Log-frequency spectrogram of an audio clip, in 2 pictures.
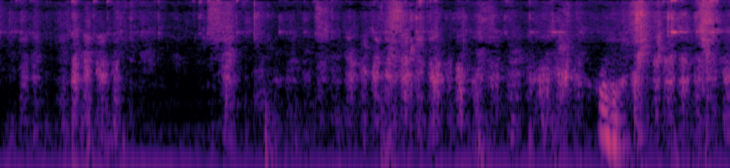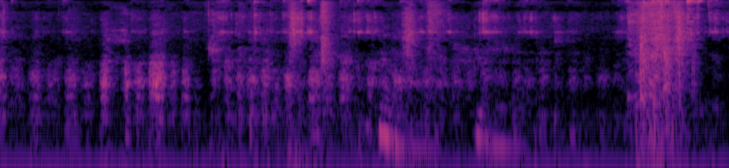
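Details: Shadow the German Shepherd and Poppy the Chihuahua squabbling over their owner, irritated grumbling as one dog gets too close; two short rising-falling whines near the middle and end, soft panting and a steady low hum throughout.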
